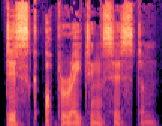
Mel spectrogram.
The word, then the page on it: disk operating system: British English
